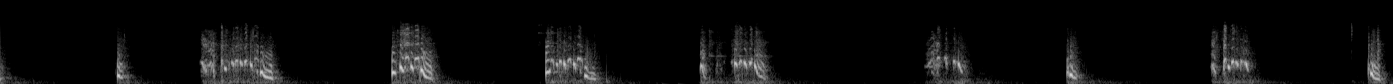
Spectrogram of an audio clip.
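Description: A squirrel gives harsh, raspy calls in short bursts, repeated every second or two.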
